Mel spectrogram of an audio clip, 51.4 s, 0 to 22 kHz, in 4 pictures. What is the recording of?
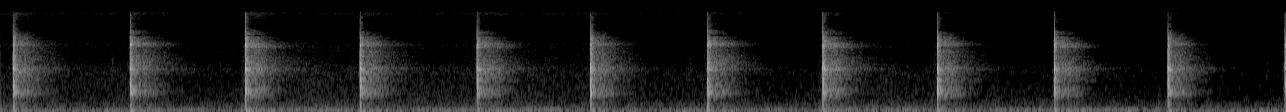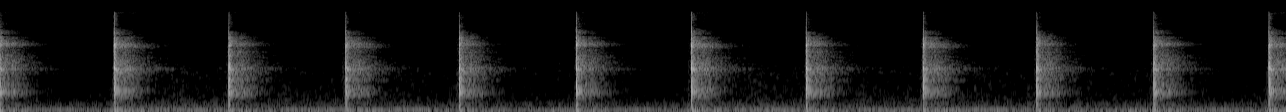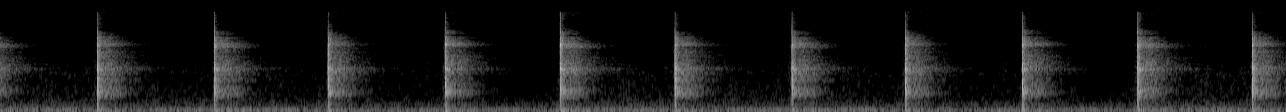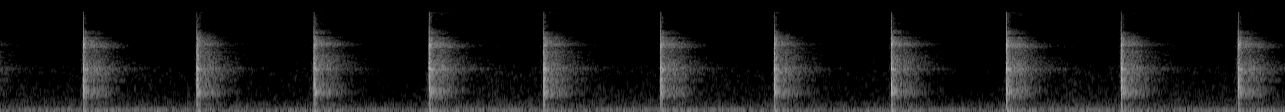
metronome saund,recorded on the zoom h5 at home
metronome, timer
